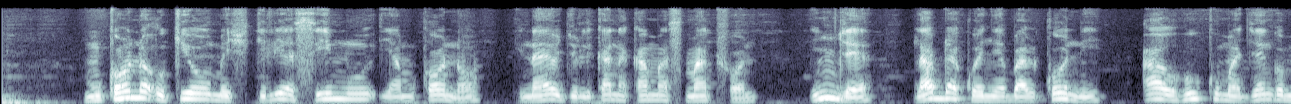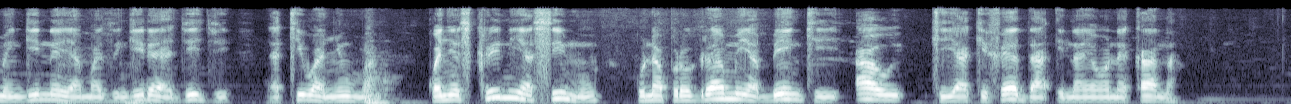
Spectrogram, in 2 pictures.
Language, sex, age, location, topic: Swahili, male, 36-49, Kisumu, finance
